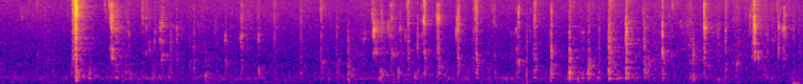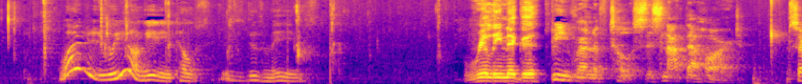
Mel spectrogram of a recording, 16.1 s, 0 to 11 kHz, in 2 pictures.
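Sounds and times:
eating clicks and taps: 0:01.6 - 0:11.5.

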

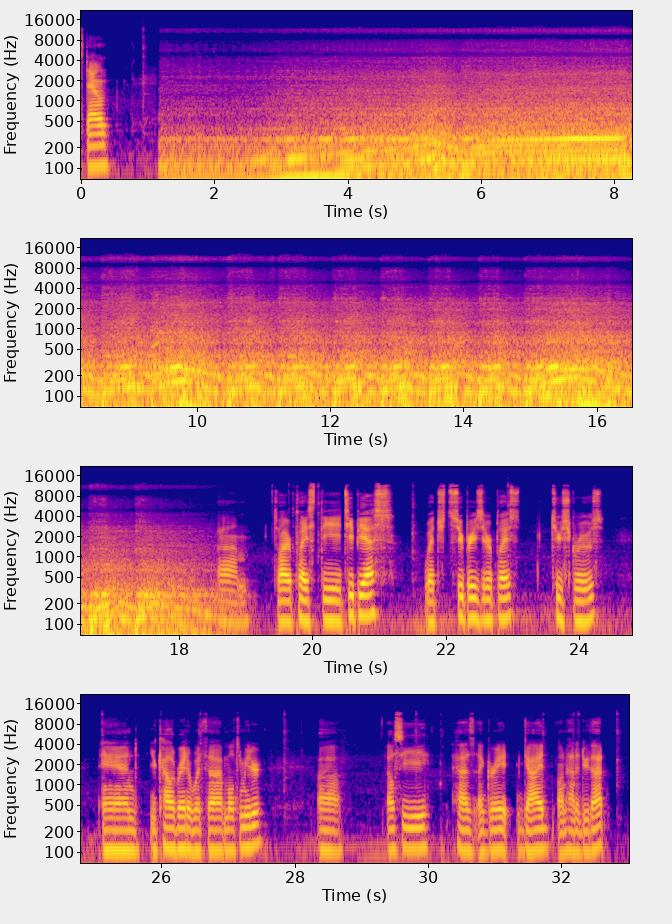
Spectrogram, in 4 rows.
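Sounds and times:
car engine revs surging: 0:01.2 - 0:18.6.

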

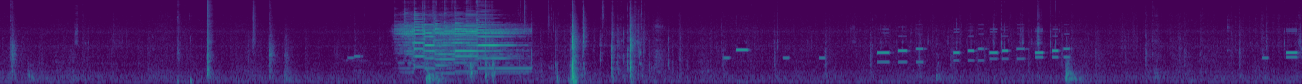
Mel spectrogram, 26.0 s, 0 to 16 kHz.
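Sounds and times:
phone keypad beeps: 0:14.5 - 0:15.0, 0:15.6 - 0:15.8, 0:17.6 - 0:21.4, 0:25.2 - 0:26.0.

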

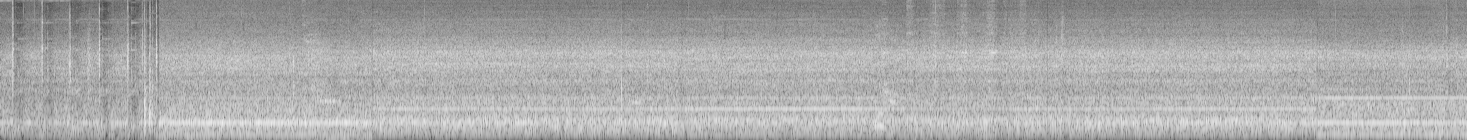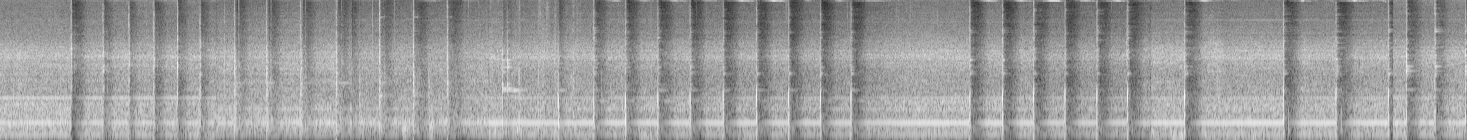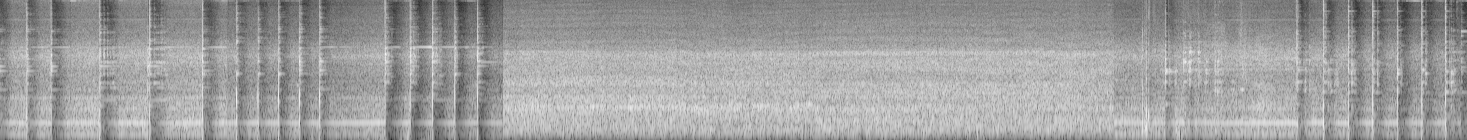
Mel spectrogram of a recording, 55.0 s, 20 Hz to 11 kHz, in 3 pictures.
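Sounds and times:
hammer striking steel on anvil: 0:00.0 - 0:02.0, 0:19.2 - 0:29.2, 0:30.4 - 0:33.5, 0:34.3 - 0:43.0, 0:51.0 - 0:55.0
forge air blower hum: 0:00.0 - 0:55.0.

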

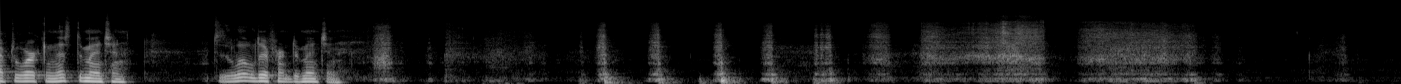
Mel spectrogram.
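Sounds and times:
wood scraping on wood: 0:03.5 - 0:12.5.

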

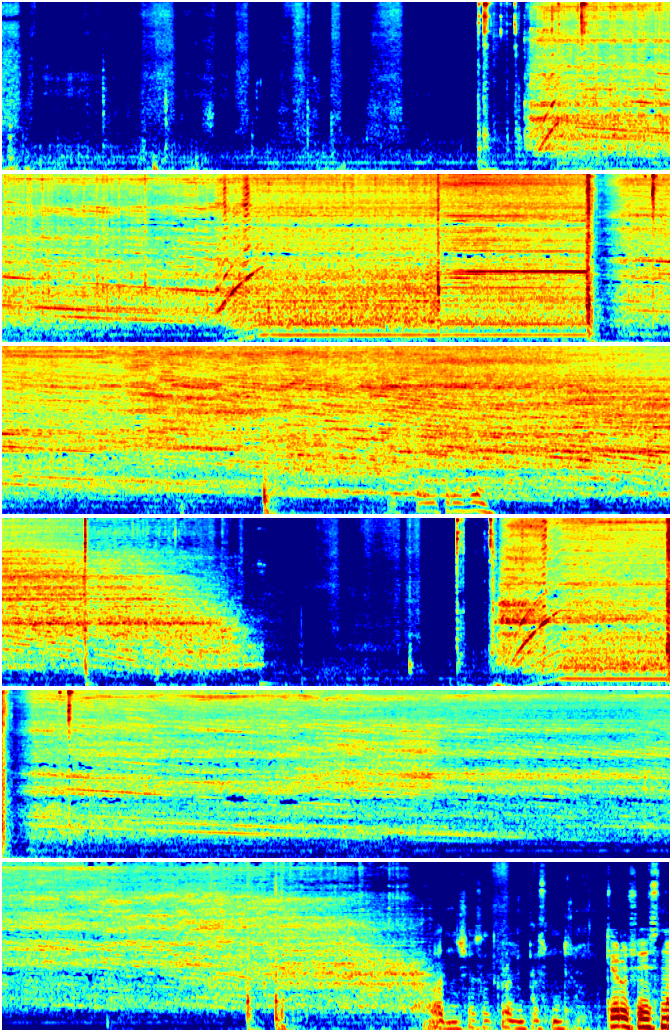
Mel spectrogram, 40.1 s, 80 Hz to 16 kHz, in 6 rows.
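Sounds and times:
nailer motor whirring: 0:04.8 - 0:22.7, 0:24.9 - 0:37.8
nail firing crack: 0:12.0 - 0:13.4.

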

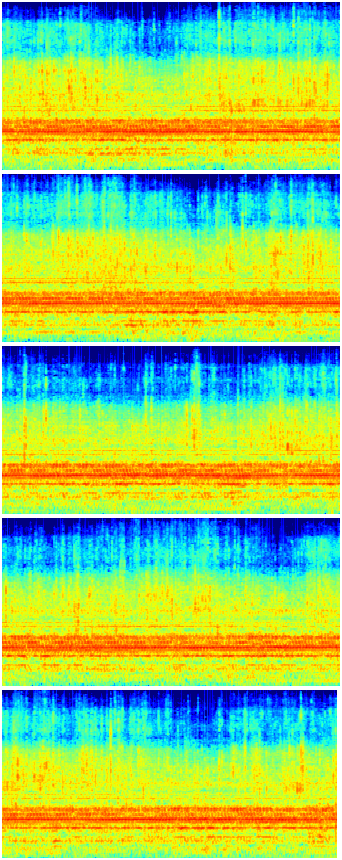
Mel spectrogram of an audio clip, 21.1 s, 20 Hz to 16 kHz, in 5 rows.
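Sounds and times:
shredder crunching fruit: 0:00.0 - 0:21.0
shredder drive whine: 0:00.0 - 0:21.0.

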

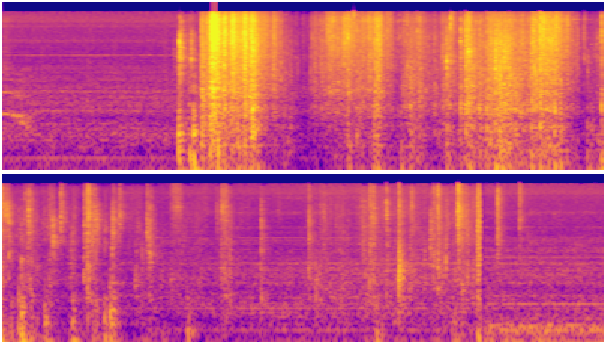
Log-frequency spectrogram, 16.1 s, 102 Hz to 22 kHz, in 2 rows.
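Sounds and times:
crinkly rustling of fabric tunnel: 0:02.6 - 0:11.2, 0:12.2 - 0:14.4.

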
